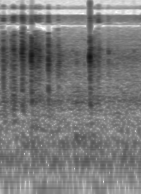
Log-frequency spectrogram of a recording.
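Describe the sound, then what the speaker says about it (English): Rapid keystrokes on a computer keyboard at a school computer, a quick run of several sharp clicks followed by a later lone tap, close and fairly quiet with no talking. "I click anywhere on the screen, and I can begin typing"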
